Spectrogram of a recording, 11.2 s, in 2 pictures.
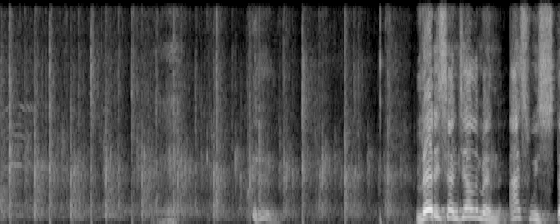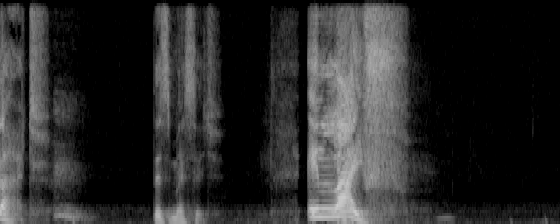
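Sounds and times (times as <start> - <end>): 
audience clapping: 0.0 - 4.4
speech: 2.5 - 2.9, 4.2 - 6.0, 7.2 - 7.8, 8.7 - 9.6.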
